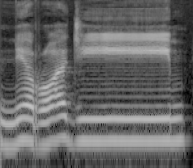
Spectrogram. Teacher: یا ساکن اس سے پہلے زیر یا مدہ کو ایک الف کے برابر کھینچ کر پڑھیں گے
